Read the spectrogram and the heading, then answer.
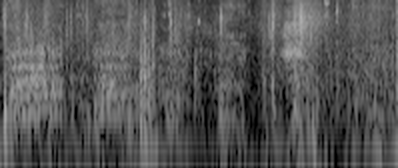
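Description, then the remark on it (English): A scared wild black Mustang mare, about two years old, at a small white corral gate: her hooves clip-clop in quick, uneven clusters as she shifts and stamps restlessly, with some scuffling and movement noise around the hoofbeats. “That's the wild horse!”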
